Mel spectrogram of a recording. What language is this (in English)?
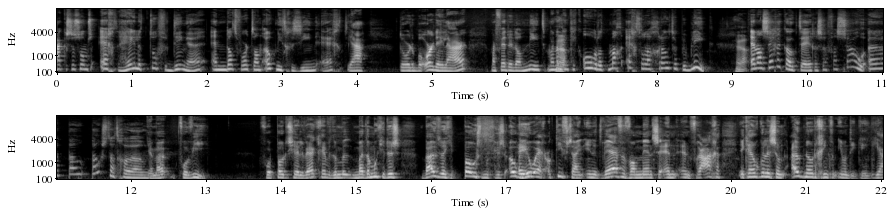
Dutch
